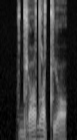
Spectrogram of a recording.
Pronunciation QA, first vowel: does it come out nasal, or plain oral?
oral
